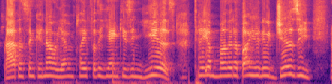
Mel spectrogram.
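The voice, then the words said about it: Exaggerated bad New York accent. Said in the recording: “in his worst New York accent”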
